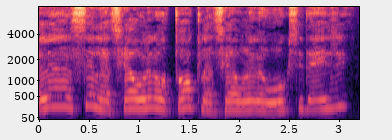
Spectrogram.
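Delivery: hammed-up high agent voice, baby-talk menace; mock FBI agent. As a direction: squeak out a fake-sweet cop at the door. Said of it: "and the F B I is like".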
